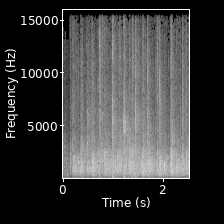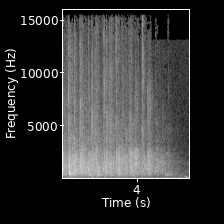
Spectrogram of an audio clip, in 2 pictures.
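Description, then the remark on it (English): A church audience breaks into sustained applause, many hands clapping densely and steadily for several seconds before it thins out and fades at the end. “And so everybody give them a round of applause.”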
